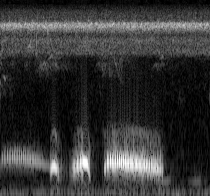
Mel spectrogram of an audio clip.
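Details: Spotted dove used as a trapping decoy, recorded on a phone. One phrase: a soft lead-in, two short coos, then a long steady coo lasting over half a second, with background hiss.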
